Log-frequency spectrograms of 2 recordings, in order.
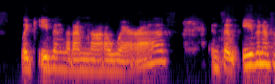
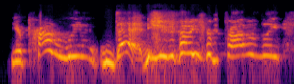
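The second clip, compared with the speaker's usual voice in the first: laughing; 13 semitones higher, 5 dB louder than usual. Real, not acted. Laughing at own joke about nerves.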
